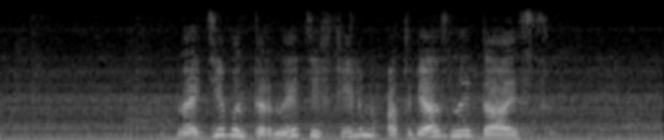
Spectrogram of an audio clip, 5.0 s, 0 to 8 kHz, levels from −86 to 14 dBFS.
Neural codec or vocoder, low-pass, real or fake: none; 7.2 kHz; real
